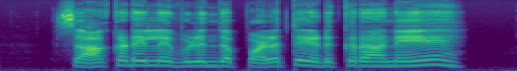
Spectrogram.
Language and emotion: Tamil, disgusted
